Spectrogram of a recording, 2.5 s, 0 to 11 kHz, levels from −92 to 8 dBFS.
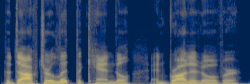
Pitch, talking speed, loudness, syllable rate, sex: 125 Hz, 215 wpm, -20 LUFS, 5.4 syllables/s, male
